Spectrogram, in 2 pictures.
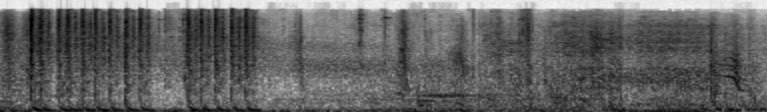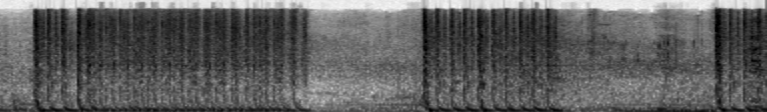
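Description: Rapid bursts of grenade launcher and heavy gunfire in the video game Forever Winter, loud and continuous with dense repeated blasts and short gaps between volleys.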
